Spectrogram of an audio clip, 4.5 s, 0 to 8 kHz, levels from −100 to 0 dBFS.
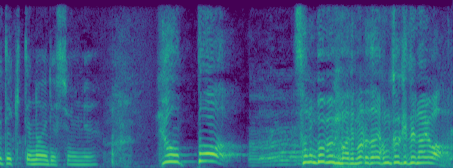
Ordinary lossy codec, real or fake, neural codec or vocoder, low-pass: none; fake; codec, 16 kHz, 4 kbps, FreqCodec, larger model; none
